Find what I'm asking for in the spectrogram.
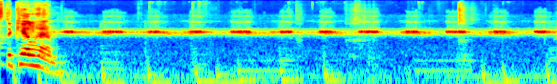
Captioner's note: crickets chirping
